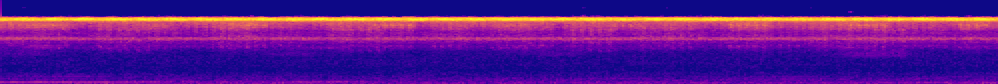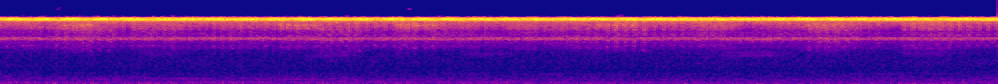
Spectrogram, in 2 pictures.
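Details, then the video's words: Male cicadas chirping to attract females at summer dusk in Georgia, USA: a dense, unbroken high buzz with a sharp steady tone on top and fainter shimmering bands below, plus low rumbling background noise. "Cicadas at Dusk, Summer Night"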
